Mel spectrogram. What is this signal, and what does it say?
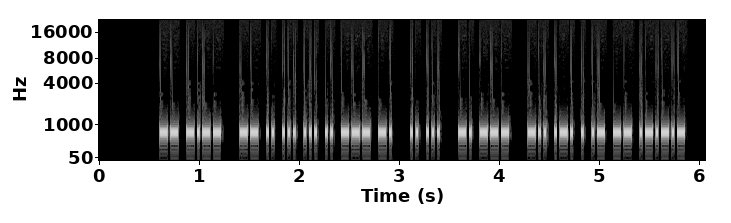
Morse code, heard as a keyed tone, about 46 wpm, 700 Hz. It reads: MY MISSION IS NO DREAM.
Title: Sentences from Top 1600 Words 45wpm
